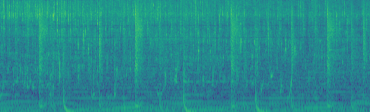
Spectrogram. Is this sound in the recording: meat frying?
no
